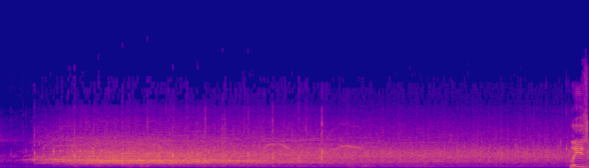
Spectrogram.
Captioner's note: applause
